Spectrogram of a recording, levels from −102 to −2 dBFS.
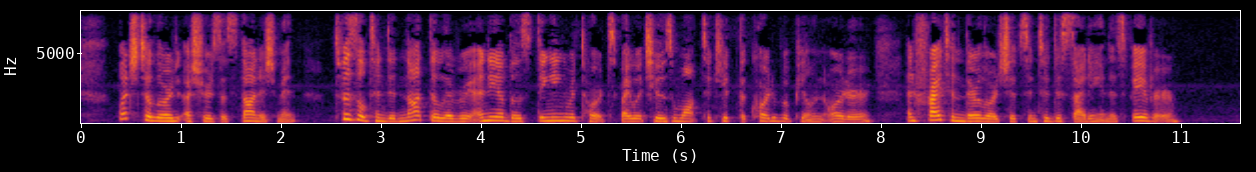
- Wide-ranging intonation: No, average, 3.4 semitones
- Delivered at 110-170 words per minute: No, average, 185 wpm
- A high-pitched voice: Yes, high, 220 Hz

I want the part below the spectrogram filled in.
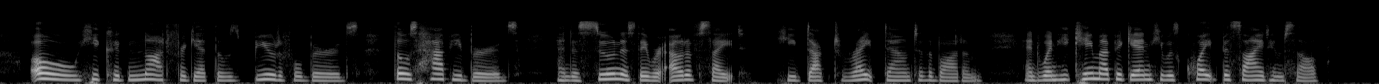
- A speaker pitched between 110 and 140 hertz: No, high, 200 Hz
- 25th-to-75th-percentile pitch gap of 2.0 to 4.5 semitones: Yes, average, 3.5 semitones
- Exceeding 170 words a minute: No, average, 165 wpm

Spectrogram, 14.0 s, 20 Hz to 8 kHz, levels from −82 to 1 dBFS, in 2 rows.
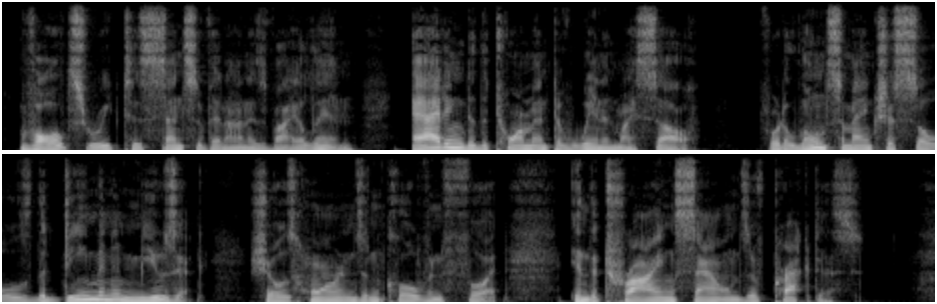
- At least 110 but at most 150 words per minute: No, average, 165 wpm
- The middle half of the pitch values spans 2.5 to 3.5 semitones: No, average, 4.9 semitones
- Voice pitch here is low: Yes, low, 130 Hz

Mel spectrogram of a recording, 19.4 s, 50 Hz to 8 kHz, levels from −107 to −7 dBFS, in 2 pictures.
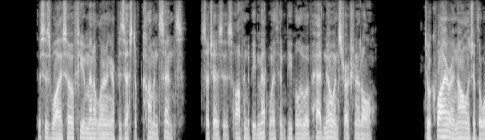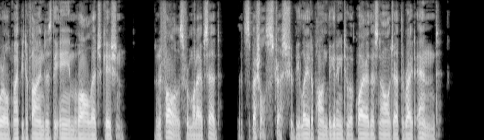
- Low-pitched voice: Yes, very low, 95 Hz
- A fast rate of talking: Yes, fast, 215 wpm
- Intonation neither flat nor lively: No, narrow, 1.9 semitones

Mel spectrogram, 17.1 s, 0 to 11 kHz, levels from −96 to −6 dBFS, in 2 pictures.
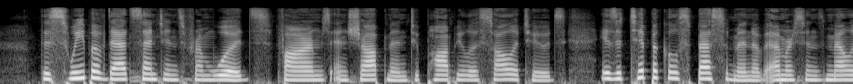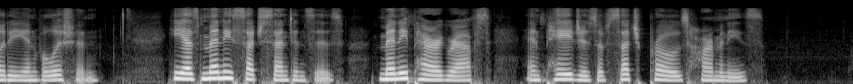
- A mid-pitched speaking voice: Yes, medium, 180 Hz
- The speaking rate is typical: No, slow, 125 wpm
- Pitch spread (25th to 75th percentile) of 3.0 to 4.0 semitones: Yes, average, 3.3 semitones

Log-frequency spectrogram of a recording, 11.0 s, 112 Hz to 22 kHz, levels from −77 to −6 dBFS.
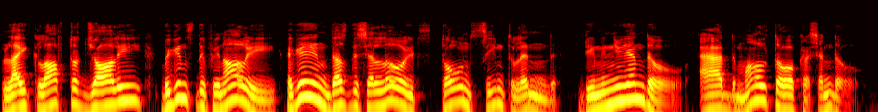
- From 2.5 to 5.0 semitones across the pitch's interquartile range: No, wide, 5.6 semitones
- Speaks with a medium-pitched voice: Yes, medium, 145 Hz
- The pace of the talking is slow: Yes, slow, 105 wpm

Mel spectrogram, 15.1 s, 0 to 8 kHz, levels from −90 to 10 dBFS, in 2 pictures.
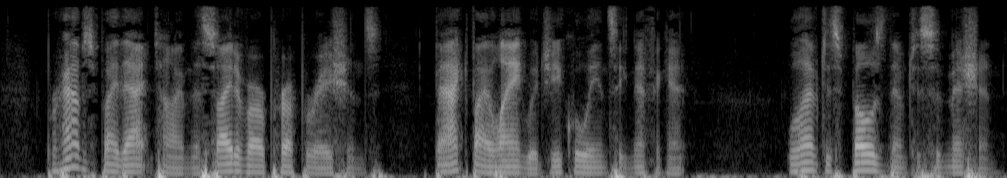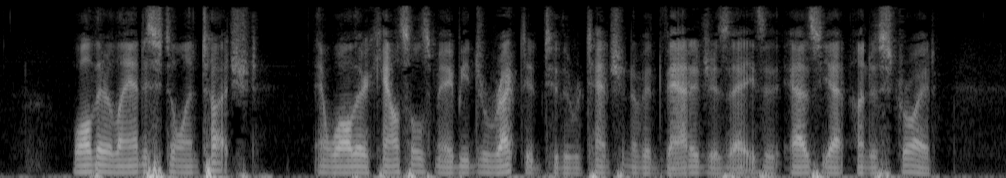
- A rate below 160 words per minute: No, average, 165 wpm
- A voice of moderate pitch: No, low, 100 Hz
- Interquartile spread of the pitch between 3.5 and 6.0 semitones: No, average, 2.8 semitones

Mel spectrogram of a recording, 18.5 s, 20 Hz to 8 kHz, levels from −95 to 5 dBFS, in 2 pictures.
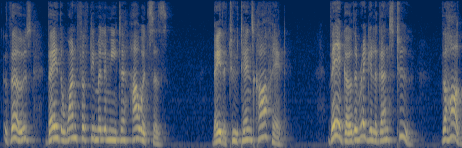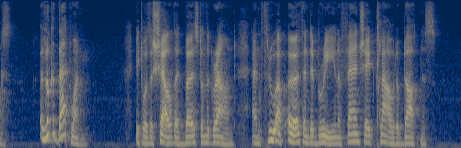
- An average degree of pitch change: No, wide, 7.9 semitones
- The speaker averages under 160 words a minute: Yes, average, 145 wpm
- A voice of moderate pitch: Yes, medium, 165 Hz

